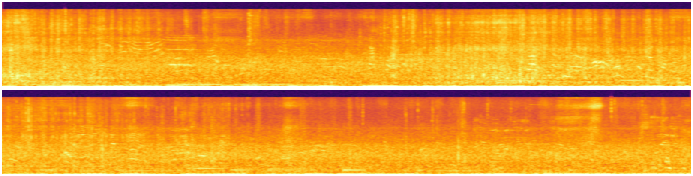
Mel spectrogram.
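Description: Footsteps walk along a paved path outdoors.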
